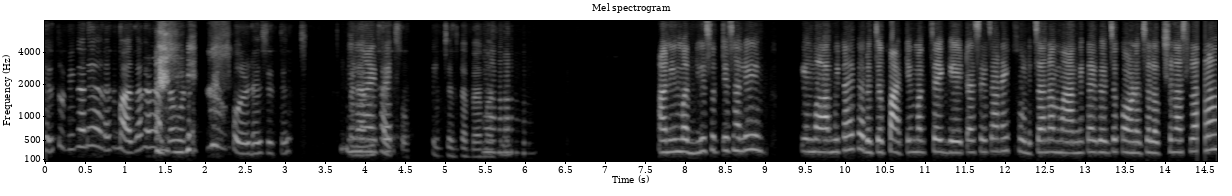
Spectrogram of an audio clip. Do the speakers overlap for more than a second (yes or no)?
no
